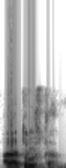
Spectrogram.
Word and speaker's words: Zaratustra: Zaratustra. No sé si lo he dicho bien. – Zaratustra. – Zaratustra.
